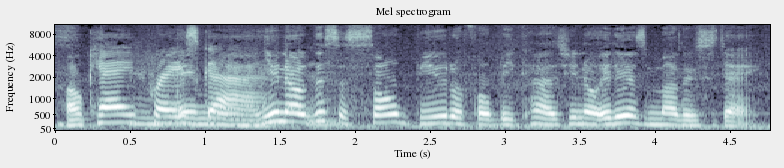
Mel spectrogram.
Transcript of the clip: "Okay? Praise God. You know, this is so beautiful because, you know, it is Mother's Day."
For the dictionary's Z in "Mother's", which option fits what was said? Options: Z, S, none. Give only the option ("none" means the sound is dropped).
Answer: Z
